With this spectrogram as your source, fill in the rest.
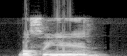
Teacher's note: It's preceded by a waw. Basir, the ra is light if we're stopping on this ra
